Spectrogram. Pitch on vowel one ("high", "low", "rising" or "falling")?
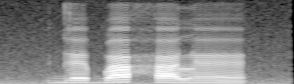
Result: low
